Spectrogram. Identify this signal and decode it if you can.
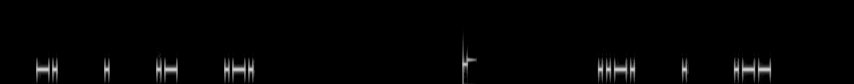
Morse code, heard as a keyed tone, about 30 wpm, spaced as for 14 wpm, 700 Hz. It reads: NEAR FEW
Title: 4x Character Spacing - Top 300 Words - 30wpm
